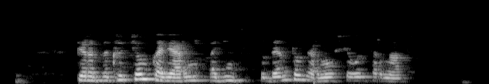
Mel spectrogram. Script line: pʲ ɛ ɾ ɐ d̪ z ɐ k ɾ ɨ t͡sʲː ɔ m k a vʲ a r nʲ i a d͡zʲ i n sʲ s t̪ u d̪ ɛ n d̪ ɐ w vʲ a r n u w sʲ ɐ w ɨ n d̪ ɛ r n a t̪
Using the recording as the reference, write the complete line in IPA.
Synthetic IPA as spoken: pʲ ɛ ɾ ɐ d̪ z ɐ k ɾ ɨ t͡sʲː ɔ m k a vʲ a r nʲ i a d͡zʲ i n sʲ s t̪ u d̪ ɛ n t̪ ɐ w vʲ a r n u w sʲ ɐ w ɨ n t̪ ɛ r n a t̪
